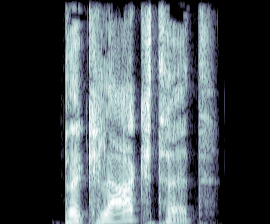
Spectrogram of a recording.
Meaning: inflection of beklagen: 1. second-person plural preterite 2. second-person plural subjunctive II
- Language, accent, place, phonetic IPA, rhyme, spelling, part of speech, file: German, Germany, Berlin, [bəˈklaːktət], -aːktət, beklagtet, verb, De-beklagtet.ogg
